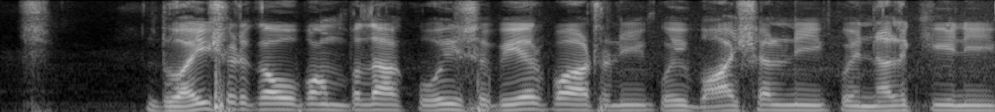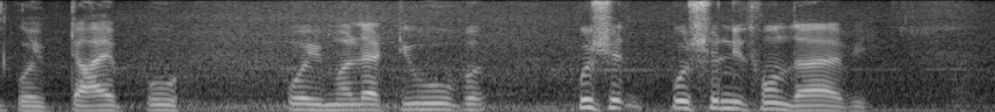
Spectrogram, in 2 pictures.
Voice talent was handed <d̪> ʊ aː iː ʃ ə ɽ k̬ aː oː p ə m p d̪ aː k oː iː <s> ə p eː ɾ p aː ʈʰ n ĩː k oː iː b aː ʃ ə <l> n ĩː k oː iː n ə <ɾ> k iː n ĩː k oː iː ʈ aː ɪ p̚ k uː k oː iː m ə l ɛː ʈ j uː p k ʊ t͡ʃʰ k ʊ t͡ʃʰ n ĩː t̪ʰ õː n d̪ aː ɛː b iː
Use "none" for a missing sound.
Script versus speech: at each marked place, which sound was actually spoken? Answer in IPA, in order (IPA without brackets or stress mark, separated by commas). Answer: d̪, s, l, l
